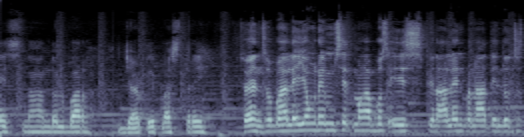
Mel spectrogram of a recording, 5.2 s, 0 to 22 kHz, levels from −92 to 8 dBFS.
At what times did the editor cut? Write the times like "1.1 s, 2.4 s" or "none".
1.1 s, 2.2 s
